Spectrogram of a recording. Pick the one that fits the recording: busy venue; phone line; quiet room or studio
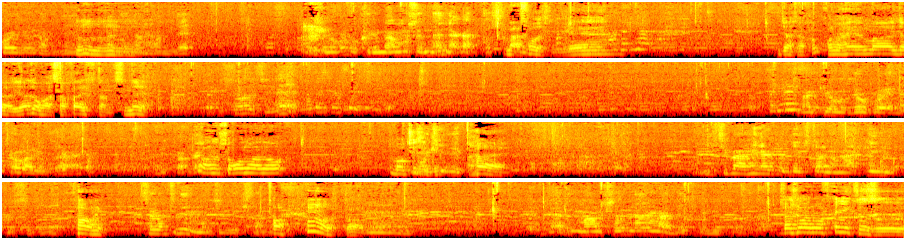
busy venue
